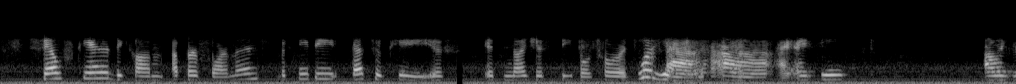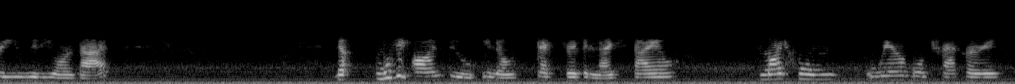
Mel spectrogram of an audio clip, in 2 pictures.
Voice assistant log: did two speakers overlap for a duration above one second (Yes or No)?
Yes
